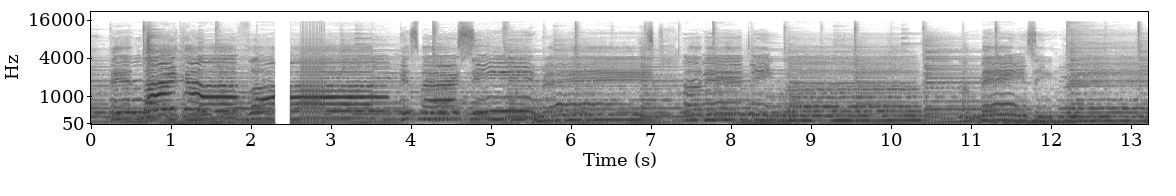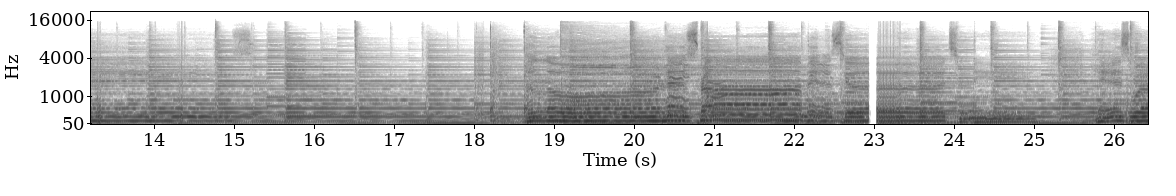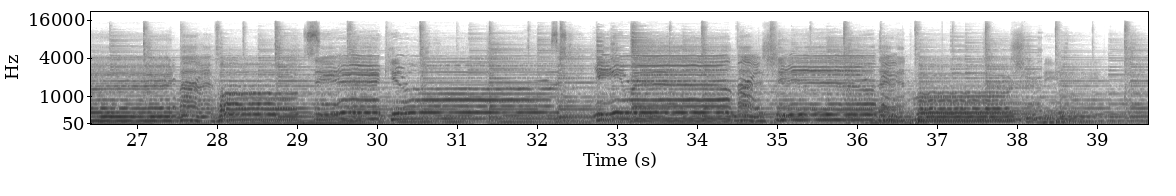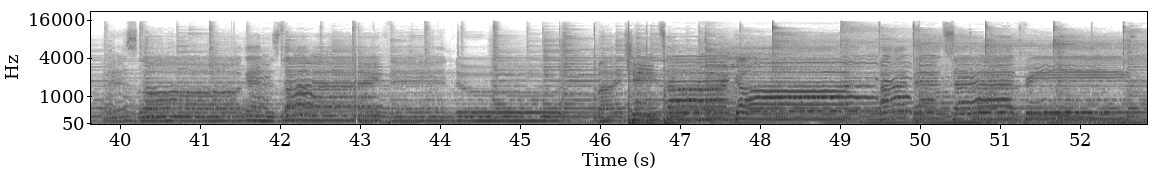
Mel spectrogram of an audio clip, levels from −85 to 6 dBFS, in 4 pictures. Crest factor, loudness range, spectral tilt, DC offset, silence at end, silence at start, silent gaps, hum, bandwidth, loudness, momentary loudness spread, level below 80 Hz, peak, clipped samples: 16 dB; 6 LU; -6 dB/octave; under 0.1%; 0 s; 0 s; 2.32-2.48 s, 22.96-23.03 s; none; 16 kHz; -18 LUFS; 9 LU; -34 dBFS; 0 dBFS; under 0.1%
